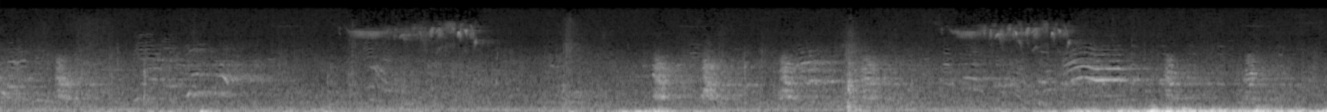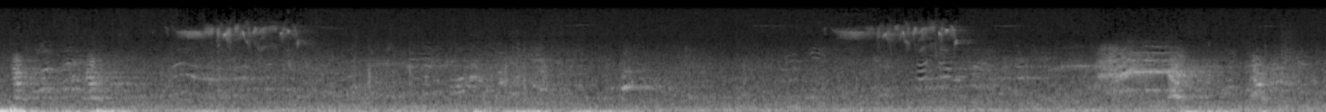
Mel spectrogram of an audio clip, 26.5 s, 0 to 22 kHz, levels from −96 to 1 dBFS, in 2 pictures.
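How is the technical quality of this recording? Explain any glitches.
The recording holds up well, with no glitches to explain. Nothing in the audio calls for comment on its technical side.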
